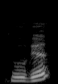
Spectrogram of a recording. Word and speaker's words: hygge: of this word called hygge all right so hygge this is actually a a word that is difficult to pronounce and very difficult to explain all right it's pronounced as huge so hygge means creating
